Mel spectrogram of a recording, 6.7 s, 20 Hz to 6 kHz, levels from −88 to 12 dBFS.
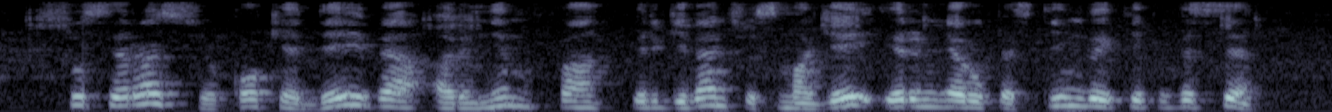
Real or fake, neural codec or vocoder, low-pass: fake; vocoder, 44.1 kHz, 128 mel bands every 512 samples, BigVGAN v2; 5.4 kHz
